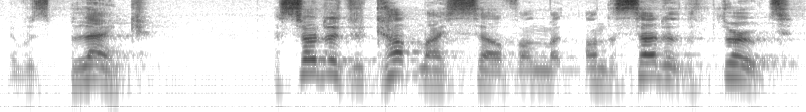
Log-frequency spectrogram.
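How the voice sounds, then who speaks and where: A man playing an anxious young English gentleman, a trapped guest earnestly telling his diary in a dramatic radio play. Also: fairly high pitch, expressive, moderate pace. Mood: hushed, fearful. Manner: earnest, dramatic, increasingly desperate. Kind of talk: live radio drama narration and acting.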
